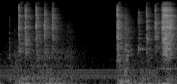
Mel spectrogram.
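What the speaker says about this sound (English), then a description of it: "screwing in screws, always exciting" A ratchet screwdriver drives screws during a PC build, its quick runs of clicks coming close and clear in two bursts with a short pause between them.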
